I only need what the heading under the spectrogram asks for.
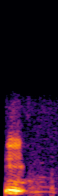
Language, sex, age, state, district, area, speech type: Manipuri, male, 30-45, Manipur, Senapati, urban, conversation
